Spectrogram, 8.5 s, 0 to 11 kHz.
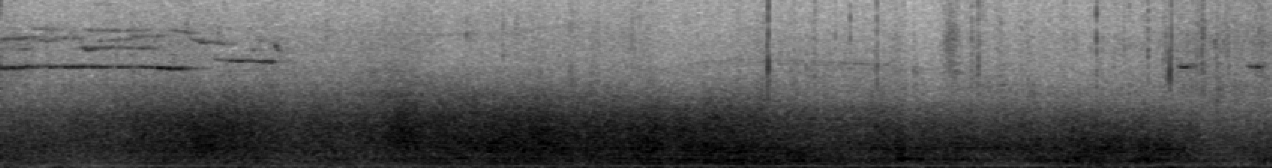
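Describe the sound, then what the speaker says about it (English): An All Nippon Boeing 787 Dreamliner comes in to land at LAX, a steady, loud jet roar and rumble that swells slightly toward the end, with no talk over it. "There goes the Dreamliner."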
